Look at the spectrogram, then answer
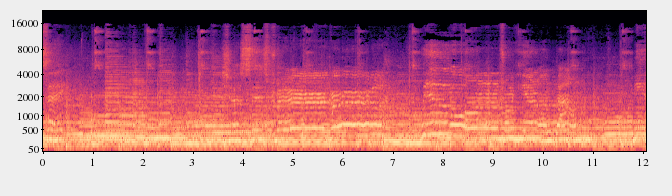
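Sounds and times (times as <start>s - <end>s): strummed acoustic guitar: 0.0s - 12.0s
upright bass: 0.0s - 12.0s.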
